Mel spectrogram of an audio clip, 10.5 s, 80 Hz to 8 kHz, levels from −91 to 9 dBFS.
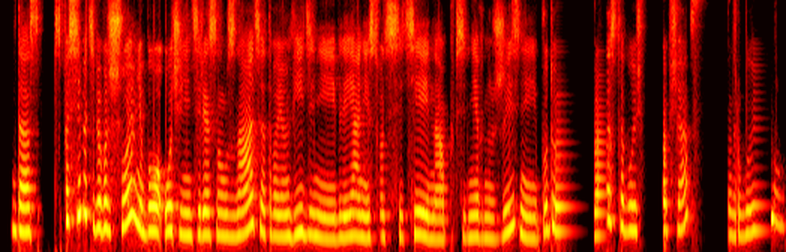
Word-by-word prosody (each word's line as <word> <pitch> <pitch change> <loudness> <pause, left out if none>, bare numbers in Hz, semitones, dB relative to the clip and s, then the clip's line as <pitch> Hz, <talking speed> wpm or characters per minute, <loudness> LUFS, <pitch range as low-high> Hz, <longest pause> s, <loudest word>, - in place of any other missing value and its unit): да, 255 -2 +4
сп 245 - -3
спасибо 415 +4 +4
тебе 290 -8 +2
большое. 290 +7 +4
Мне 300 - +5
было 255 0 +5
очень 250 -2 +2
интересно 225 0 0
узнать 225 +9 0
о 245 - 0
твоем 215 -2 -2
видении, 215 -4 -1
и - - -4
влиянии 205 0 0
соцсетей 210 +1 0
на 185 -1 -3
повседневную 200 +1 -4
жизнь. 235 +5 -1
И - - -7
буду 255 +2 -2 0.3
рада 220 +10 -1
с 350 - -1
тобой 260 -5 -1
еще 255 - -9 0.2
пообщаться 275 +8 -4 0.4
в 225 - -5
другой 265 - -4
230 Hz, 160 wpm, -21 LUFS, 210-270 Hz, 0.4 s, Мне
